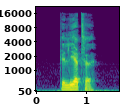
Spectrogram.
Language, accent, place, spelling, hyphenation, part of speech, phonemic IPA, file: German, Germany, Berlin, Gelehrte, Ge‧lehr‧te, noun, /ɡəˈleːɐ̯tə/, De-Gelehrte.ogg
- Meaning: 1. female equivalent of Gelehrter: female scholar/savant/pundit; woman of letters, female academic 2. inflection of Gelehrter: strong nominative/accusative plural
